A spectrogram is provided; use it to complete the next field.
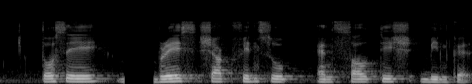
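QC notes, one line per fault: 1.23–1.55 s, playback stall: the player likely ran short of buffered data or had its output thread held up, so nothing reached the output for about 295 ms until it caught up again. In the speech this is heard as an abrupt drop to silence in the middle of the flow rather than a natural pause, and the gap is long enough to register clearly as a hitch before the audio picks up again.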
